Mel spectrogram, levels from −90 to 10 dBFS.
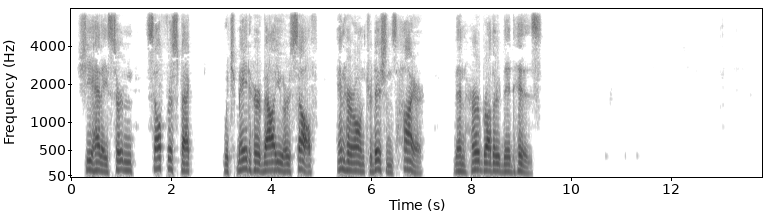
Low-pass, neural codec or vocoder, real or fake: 7.2 kHz; none; real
